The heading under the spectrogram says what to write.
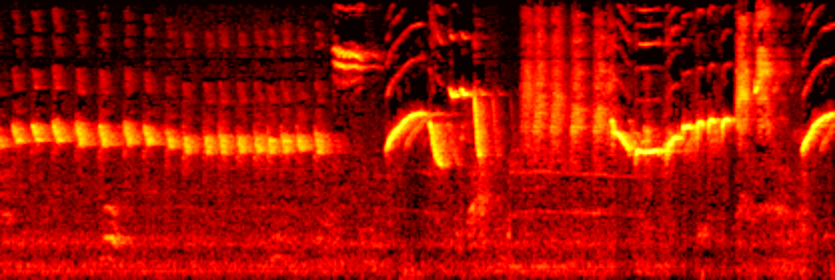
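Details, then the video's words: Orange-banded thrush, masteran recording: a long even series of repeated whistled notes, about three per second, then loud looping slurs, buzzy chatter and rising whistles. "suara kicau burung anis cendana : masteran anis cendana"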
